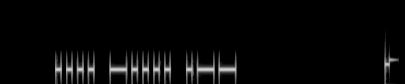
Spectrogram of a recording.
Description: Morse code, heard as a keyed tone, about 22 wpm, 700 Hz. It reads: H6W
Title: Three Challenging Letter-Number Combinations 22wpm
